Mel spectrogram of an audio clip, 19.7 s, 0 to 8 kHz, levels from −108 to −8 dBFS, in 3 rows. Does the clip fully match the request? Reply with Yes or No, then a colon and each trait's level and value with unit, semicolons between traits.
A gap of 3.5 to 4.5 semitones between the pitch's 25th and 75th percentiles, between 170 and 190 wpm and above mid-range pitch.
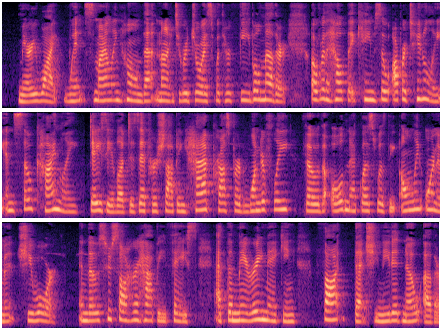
No: average, 2.7 semitones; average, 180 wpm; high, 215 Hz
